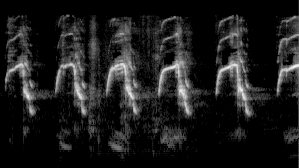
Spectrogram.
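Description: Golden eagle giving a series of six thin, high yelps, each rising briefly then sliding down, about two per second.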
